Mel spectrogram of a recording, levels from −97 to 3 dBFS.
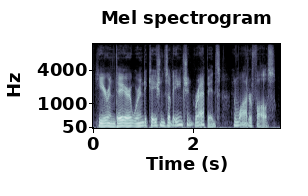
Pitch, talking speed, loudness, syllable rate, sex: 115 Hz, 160 wpm, -17 LUFS, 6.0 syllables/s, male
